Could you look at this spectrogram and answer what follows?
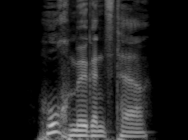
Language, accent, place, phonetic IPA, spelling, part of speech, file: German, Germany, Berlin, [ˈhoːxˌmøːɡənt͡stɐ], hochmögendster, adjective, De-hochmögendster.ogg
- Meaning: inflection of hochmögend: 1. strong/mixed nominative masculine singular superlative degree 2. strong genitive/dative feminine singular superlative degree 3. strong genitive plural superlative degree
